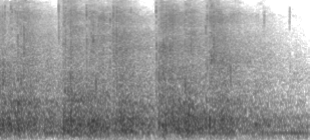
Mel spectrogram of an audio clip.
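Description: A group claps in unison during a call-and-response clapping game, producing a few dense, sharp taps close by with no talking over them.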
